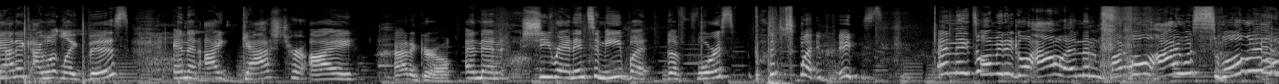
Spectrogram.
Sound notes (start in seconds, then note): 7.6 laughs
